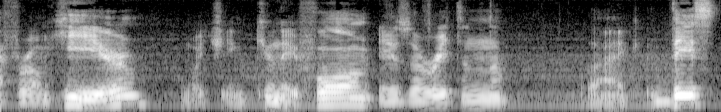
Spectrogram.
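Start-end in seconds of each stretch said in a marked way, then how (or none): none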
